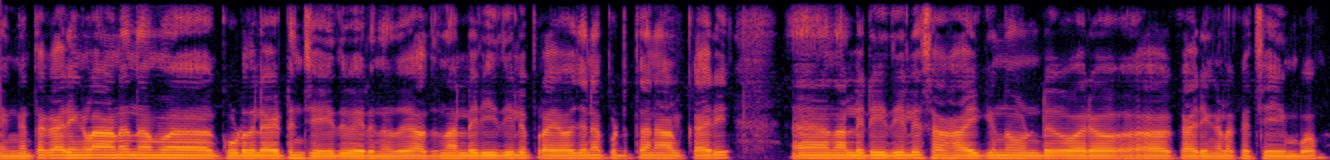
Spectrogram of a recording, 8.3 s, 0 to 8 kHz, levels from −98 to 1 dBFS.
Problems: none marked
